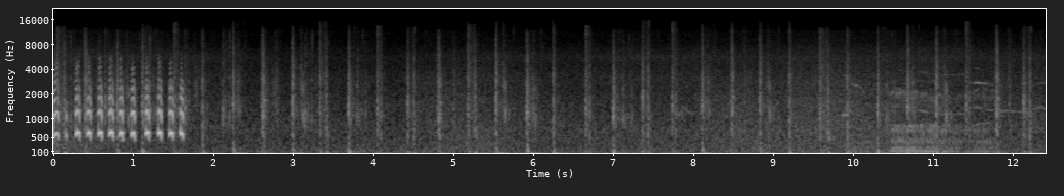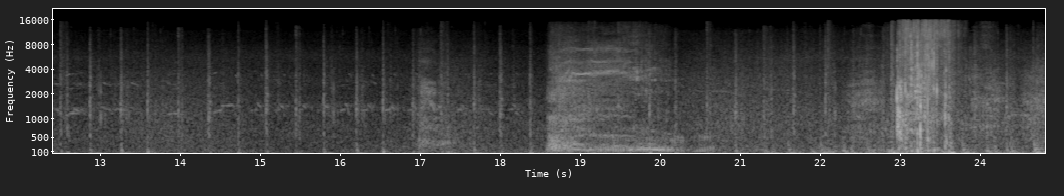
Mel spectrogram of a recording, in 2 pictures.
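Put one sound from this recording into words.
Footsteps thud quickly on sandy ground.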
